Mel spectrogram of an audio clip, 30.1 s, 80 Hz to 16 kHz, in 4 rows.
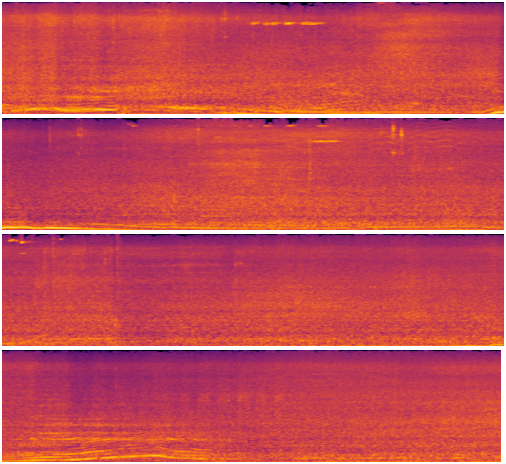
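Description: Ferrari California's V8 running low in traffic, then revving up in rising sweeps that fall back again: a sharp climb about seven and a half seconds in and a longer rise and fall about twenty-three to twenty-five seconds in. Steady road traffic noise runs underneath.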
